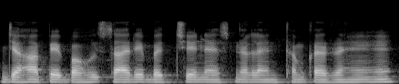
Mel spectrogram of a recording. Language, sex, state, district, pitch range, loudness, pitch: Hindi, male, Uttar Pradesh, Lucknow, 110-115 Hz, -19 LUFS, 110 Hz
